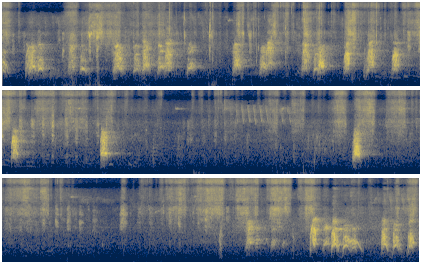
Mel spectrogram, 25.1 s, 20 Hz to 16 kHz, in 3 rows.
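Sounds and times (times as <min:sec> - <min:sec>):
dog barking: 0:00.0 - 0:04.0, 0:04.6 - 0:08.8, 0:10.3 - 0:10.6, 0:15.4 - 0:15.7, 0:21.6 - 0:25.0.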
